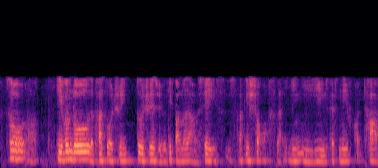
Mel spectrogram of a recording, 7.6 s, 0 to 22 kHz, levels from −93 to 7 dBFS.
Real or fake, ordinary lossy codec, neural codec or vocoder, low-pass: fake; AAC, 16 kbps; codec, 16 kHz, 4.8 kbps, FACodec; 7.2 kHz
